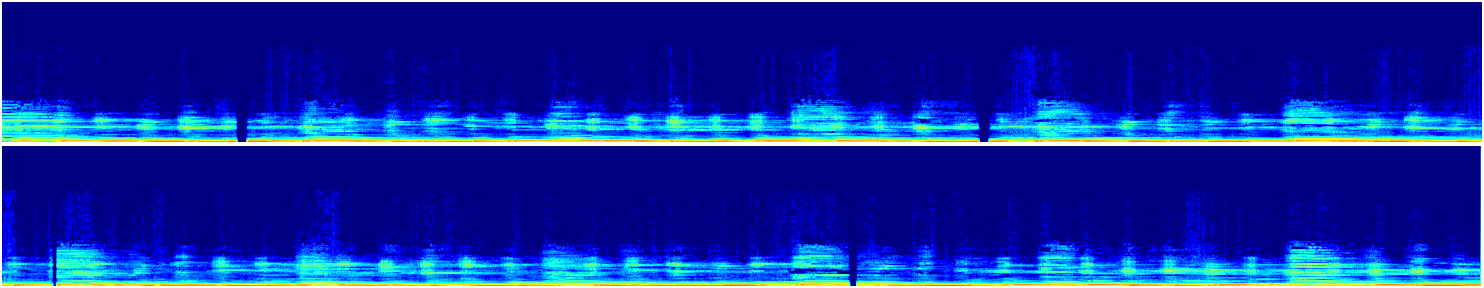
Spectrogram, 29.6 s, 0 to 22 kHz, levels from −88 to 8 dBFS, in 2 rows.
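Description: A digital broadcast dropout mutes the audio four times: 2.33–2.47 s, 9.76–9.89 s, 15.29–15.36 s and 23.26–23.36 s. Each time, the receiver lost the signal and muted, with 20 ms fades. The gaps of 96, 96, 32 and 64 ms fit whole 32 ms frames.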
